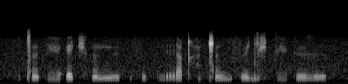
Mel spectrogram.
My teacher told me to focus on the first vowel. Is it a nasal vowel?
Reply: yes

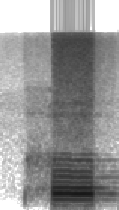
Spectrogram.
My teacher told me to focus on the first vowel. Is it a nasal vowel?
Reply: yes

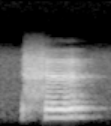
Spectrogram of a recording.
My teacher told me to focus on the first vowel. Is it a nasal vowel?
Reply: no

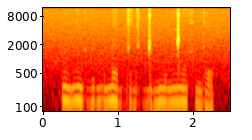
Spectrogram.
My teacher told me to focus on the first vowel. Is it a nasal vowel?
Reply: yes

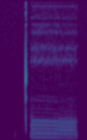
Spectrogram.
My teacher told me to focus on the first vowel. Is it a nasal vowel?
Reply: no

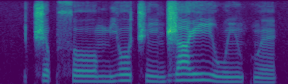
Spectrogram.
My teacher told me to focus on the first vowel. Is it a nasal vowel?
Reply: no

